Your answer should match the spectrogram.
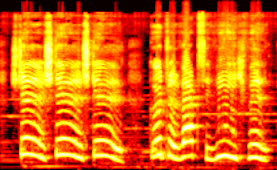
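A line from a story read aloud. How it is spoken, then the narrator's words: Dwarf calling. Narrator (German): rief der Zwerg wieder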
